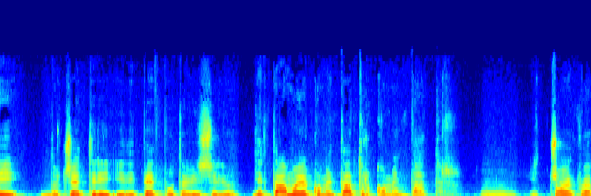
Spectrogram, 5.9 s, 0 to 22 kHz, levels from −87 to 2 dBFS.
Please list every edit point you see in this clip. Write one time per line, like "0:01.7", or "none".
0:02.4

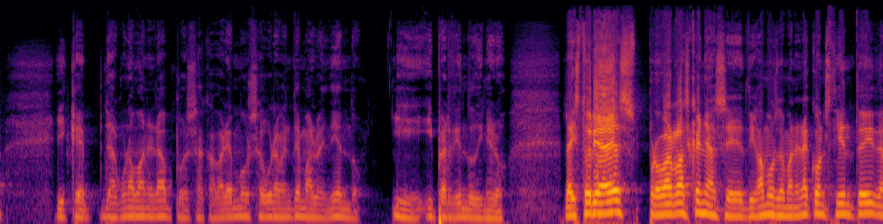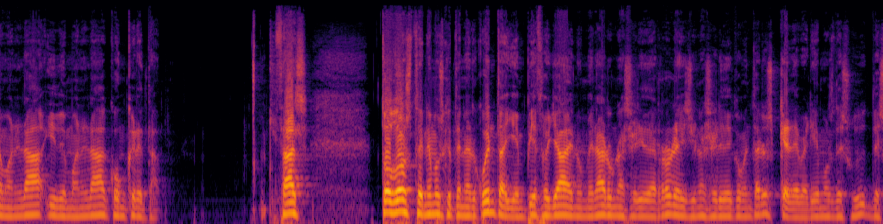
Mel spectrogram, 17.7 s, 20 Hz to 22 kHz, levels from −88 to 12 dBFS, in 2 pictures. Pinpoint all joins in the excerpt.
0:01.7

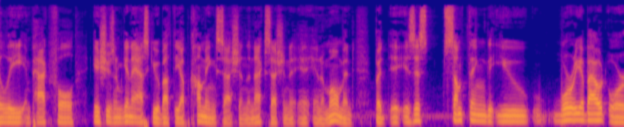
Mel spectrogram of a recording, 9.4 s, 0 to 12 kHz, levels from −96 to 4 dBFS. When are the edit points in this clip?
none

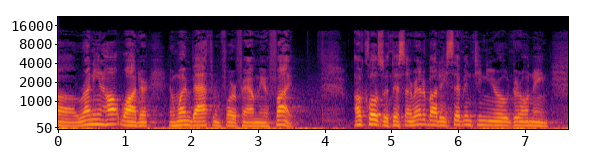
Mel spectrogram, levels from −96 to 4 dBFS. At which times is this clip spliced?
0:04.3

